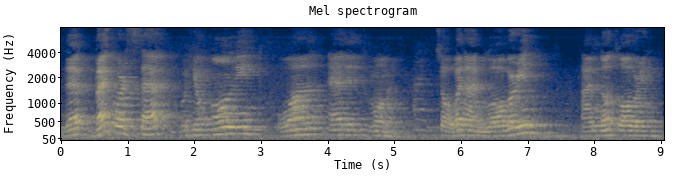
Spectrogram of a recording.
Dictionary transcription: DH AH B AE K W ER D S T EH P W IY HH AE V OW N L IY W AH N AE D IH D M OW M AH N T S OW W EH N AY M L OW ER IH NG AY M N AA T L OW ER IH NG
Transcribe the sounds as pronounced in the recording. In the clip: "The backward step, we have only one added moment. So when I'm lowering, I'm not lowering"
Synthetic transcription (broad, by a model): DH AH B AE K W ER D S T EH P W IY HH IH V OW N L IY W AH N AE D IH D M OW M AH N T S OW W EH N AY M L OW ER IH NG AY M N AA T L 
